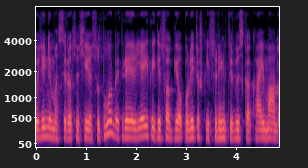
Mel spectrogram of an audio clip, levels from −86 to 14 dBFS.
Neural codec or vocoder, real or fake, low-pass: autoencoder, 22.05 kHz, a latent of 192 numbers a frame, VITS, trained on one speaker; fake; 7.2 kHz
